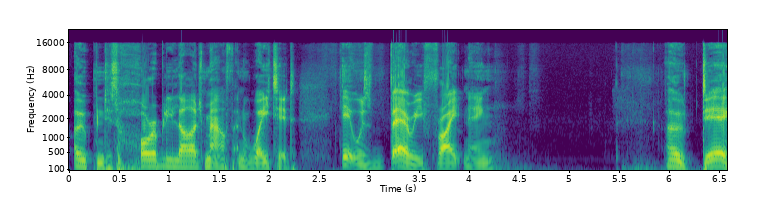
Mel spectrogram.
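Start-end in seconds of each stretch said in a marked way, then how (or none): 6.0-6.6 higher, louder alarmed gasp; scared boy gasping; frightened gasp. A narrator's reading. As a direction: gasp at the teeth below. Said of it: "gasped Jack".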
